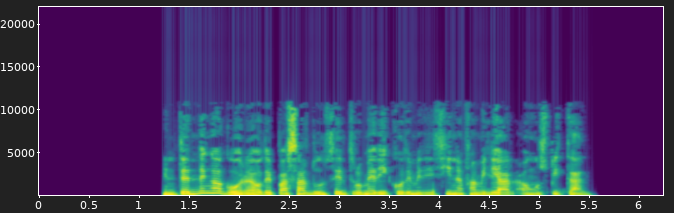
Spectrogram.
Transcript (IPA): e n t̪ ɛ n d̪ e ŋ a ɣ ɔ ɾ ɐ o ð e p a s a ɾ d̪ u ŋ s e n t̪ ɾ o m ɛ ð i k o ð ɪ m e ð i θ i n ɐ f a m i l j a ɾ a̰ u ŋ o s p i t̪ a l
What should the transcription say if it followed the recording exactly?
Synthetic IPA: e n t̪ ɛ n d̪ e ŋ a ɣ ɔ ɾ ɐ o ð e p a s a ɾ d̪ u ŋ θ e n t̪ ɾ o m ɛ ð i k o ð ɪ m e ð i θ i n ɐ f a m i l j a ɾ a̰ u ŋ o s p i t̪ a l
